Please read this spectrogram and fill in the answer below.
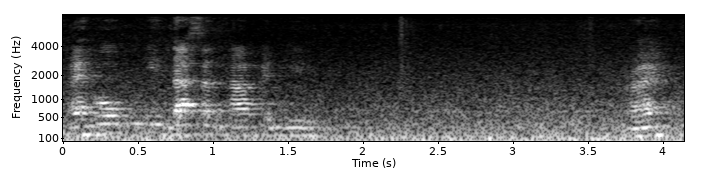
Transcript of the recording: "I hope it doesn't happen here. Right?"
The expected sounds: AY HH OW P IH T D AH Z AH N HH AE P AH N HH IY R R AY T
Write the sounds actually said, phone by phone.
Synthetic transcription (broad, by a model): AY HH OW P IH T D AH S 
